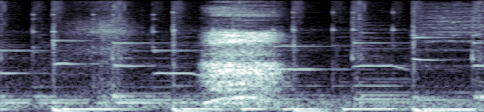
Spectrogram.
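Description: Soft background children's music with a steady, repeating beat, and a woman's short gasp of surprise about a second in.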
